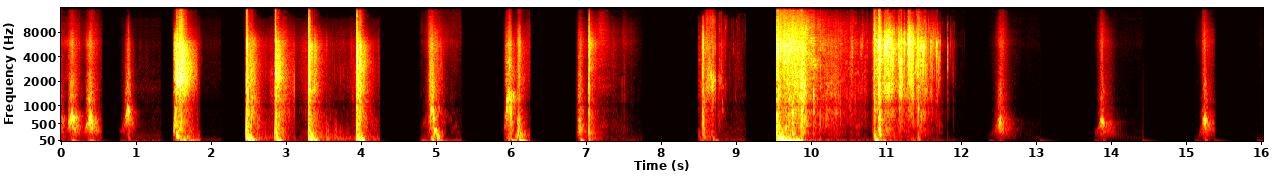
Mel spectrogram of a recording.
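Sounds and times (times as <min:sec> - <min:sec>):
punch and kick hits: 0:01.5 - 0:01.9, 0:02.5 - 0:04.3, 0:09.6 - 0:11.5.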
